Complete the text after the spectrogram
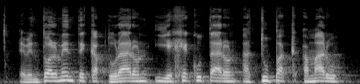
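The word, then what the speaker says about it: Túpac: Tupac, porque tiene acento en la U.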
